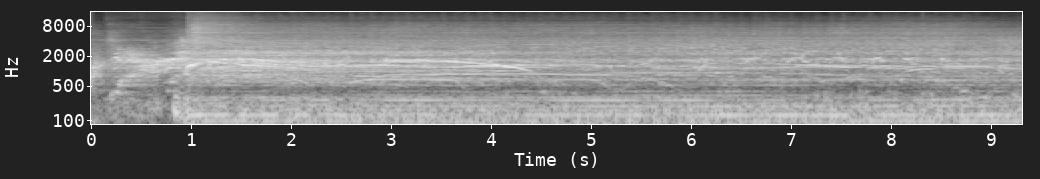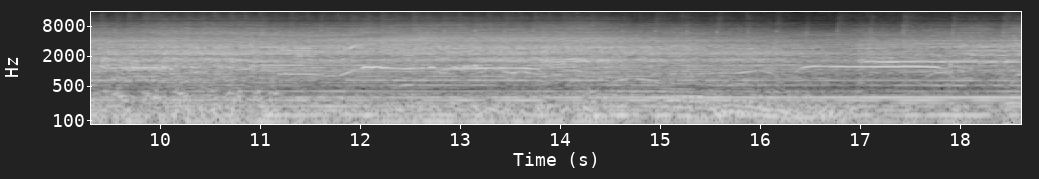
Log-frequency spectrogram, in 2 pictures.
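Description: Rock band playing live and loud, with electric guitar, bass and drums and gliding high pitched lines over a heavy low end. The sound dips briefly and jolts back in the first second.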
